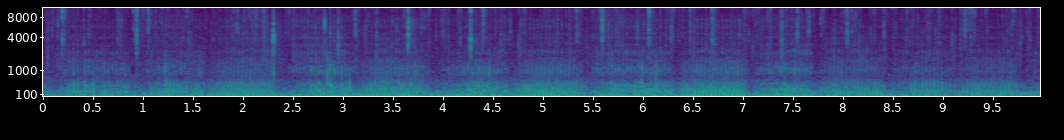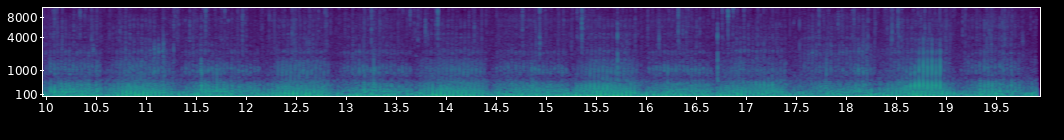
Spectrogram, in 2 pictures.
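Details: Steady rumbling purr of a cat that pulses evenly with inhale and exhale for the whole stretch, while a cozy fireplace crackles and pops sharply on top.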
